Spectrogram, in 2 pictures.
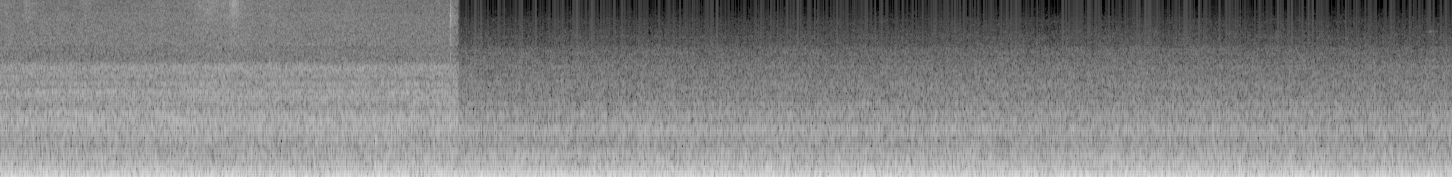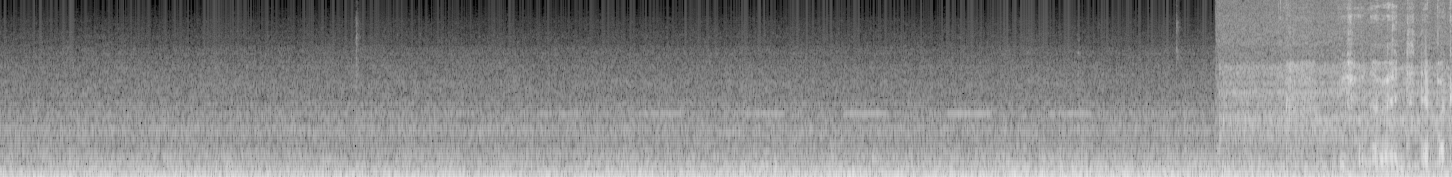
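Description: Steady low diesel engine rumble heard inside a stationary heavy truck's cab. A faint beep repeats about every second and a half near the end.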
